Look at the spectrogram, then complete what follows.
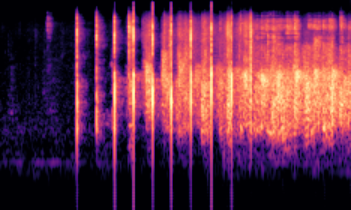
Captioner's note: audience applauding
